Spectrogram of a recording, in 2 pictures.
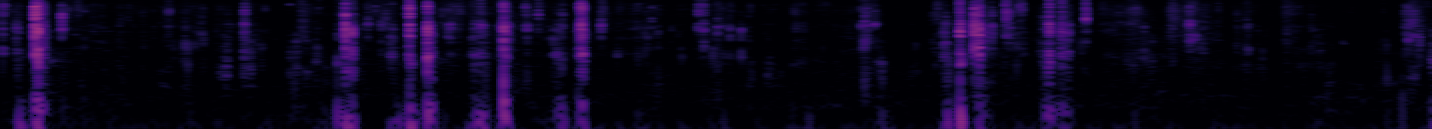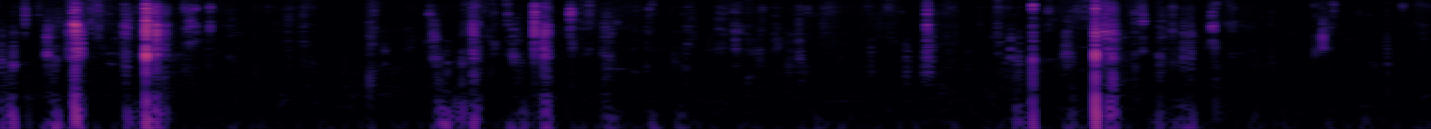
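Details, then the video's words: Dog feeding slowly, chewing its food: sharp crunching bites in irregular bursts, clusters of clicks every second or two separated by quieter gaps of soft mouthing. "Hund frisst langsam mit kauen dog feeds slowly with chewing Geräusch"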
